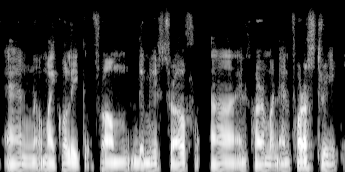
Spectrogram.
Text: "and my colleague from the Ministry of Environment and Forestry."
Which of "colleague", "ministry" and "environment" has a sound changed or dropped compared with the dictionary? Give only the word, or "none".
environment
